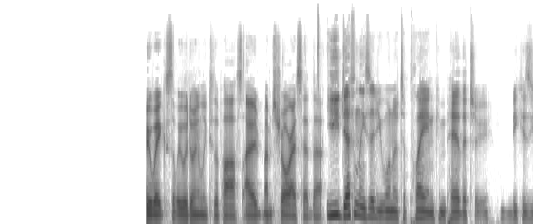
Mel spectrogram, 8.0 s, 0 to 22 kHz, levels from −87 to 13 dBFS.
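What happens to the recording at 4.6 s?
Nothing goes wrong at 4.6 s: the speech continues intact through that moment with no audible fault.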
